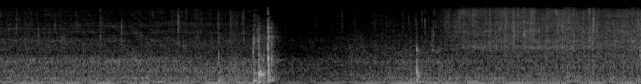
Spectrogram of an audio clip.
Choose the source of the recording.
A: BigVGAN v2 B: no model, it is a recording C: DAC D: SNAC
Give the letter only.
A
